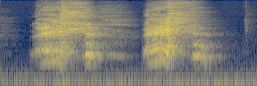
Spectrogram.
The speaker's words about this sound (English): Oh, sneeze.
